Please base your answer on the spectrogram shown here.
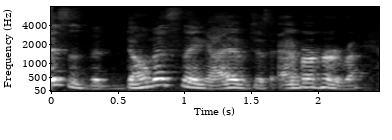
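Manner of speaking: normal talking voice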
